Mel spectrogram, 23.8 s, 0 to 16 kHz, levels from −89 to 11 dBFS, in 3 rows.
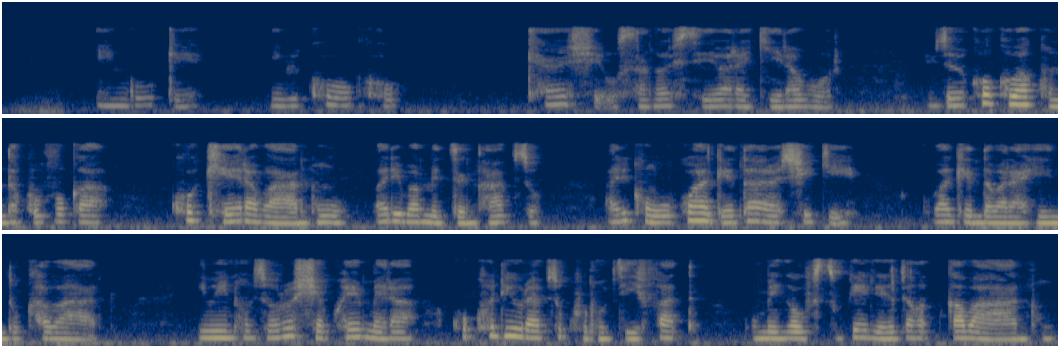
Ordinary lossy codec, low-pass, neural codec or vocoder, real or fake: MP3, 64 kbps; 7.2 kHz; none; real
